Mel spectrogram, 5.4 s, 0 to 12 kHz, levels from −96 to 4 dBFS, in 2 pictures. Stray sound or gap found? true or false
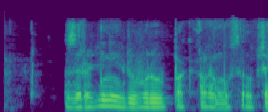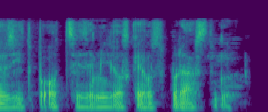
false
